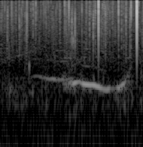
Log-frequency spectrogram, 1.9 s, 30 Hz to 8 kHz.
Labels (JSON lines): {"label": "biophony", "recorder": "SoundTrap 300"}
